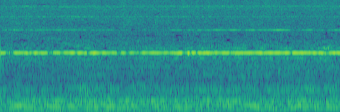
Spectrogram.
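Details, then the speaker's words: Gas combi boiler with no-hot-water fault, hot tap opened for demand with temperatures set to maximum: burner now lights (previously failed to) and fires steadily at high rate, a steady low hum with constant high tone, no surging or banging; normal high-rate operation. "We do appear to be on high rate. We can hear it running at high rate."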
